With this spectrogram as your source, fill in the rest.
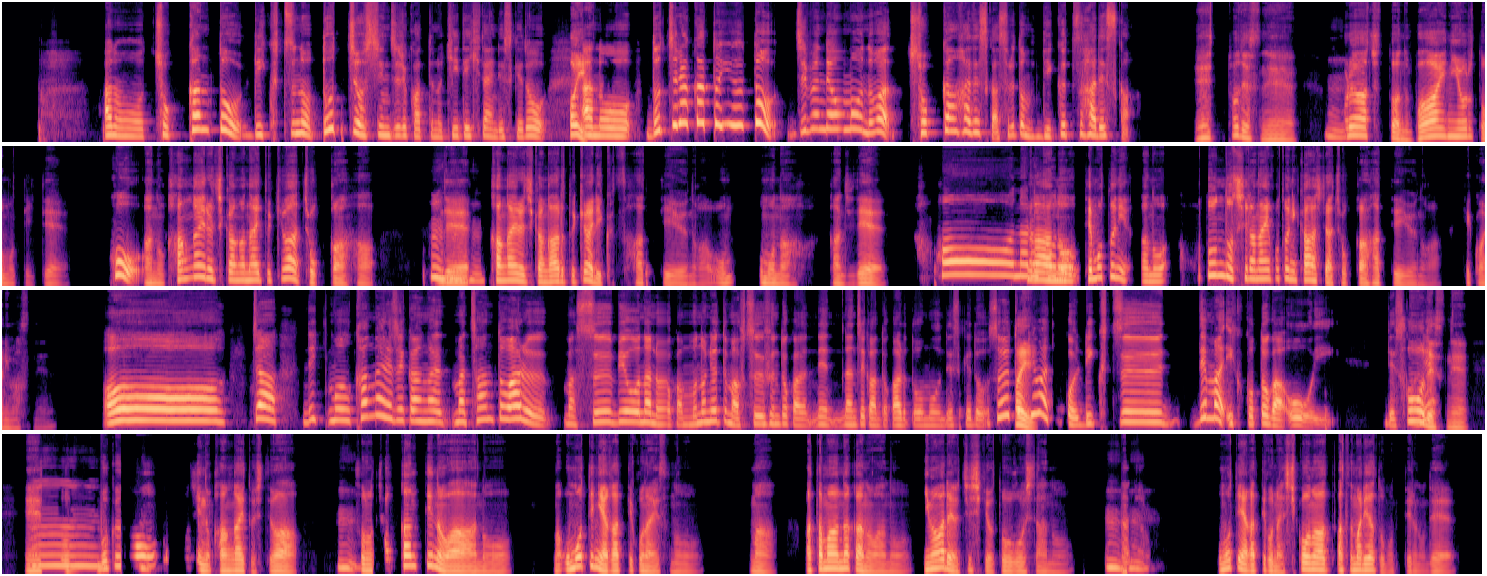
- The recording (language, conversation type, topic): Japanese, podcast, 直感と理屈、どちらを信じますか？
- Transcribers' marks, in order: none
